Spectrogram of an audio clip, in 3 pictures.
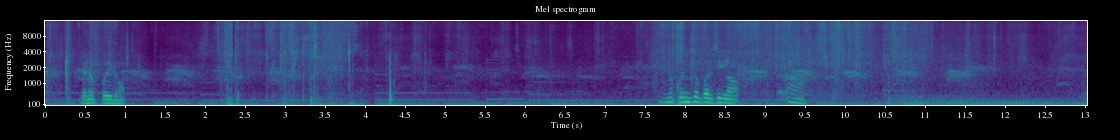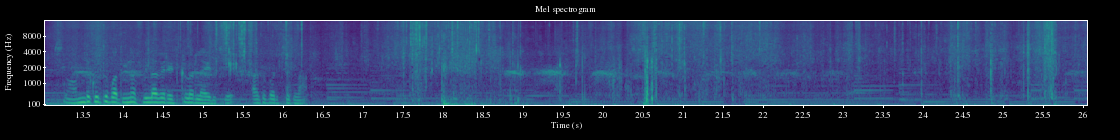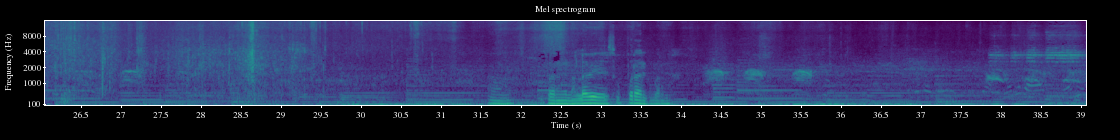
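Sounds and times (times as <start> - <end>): crow cawing: 0.0 - 32.2, 33.8 - 39.0
background music with sustained notes: 0.0 - 39.0.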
